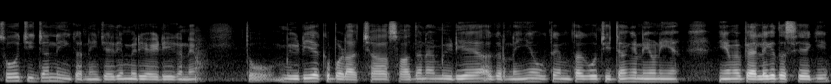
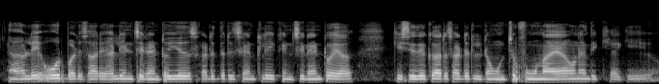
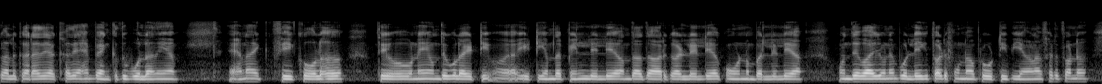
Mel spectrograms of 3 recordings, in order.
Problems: none marked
